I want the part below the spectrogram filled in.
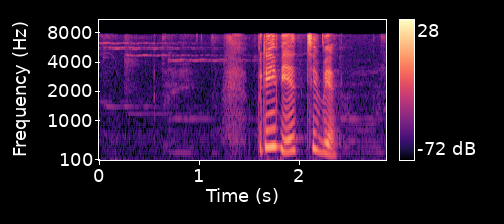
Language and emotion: Russian, positive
